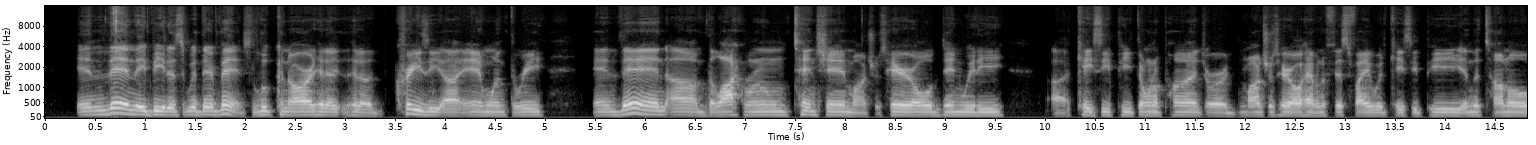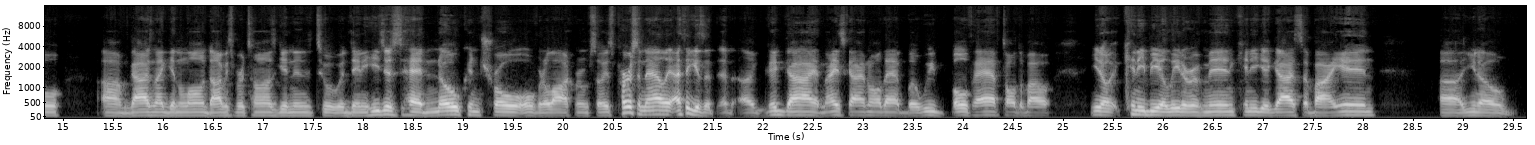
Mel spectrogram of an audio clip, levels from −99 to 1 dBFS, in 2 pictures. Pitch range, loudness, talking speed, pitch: 100-110 Hz, -24 LUFS, 220 wpm, 105 Hz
